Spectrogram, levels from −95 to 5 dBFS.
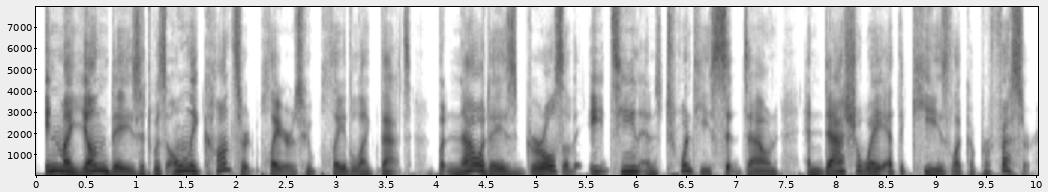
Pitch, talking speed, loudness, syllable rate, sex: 175 Hz, 185 wpm, -21 LUFS, 4.4 syllables/s, male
